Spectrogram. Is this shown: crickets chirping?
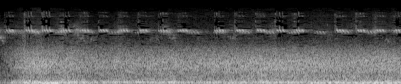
yes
